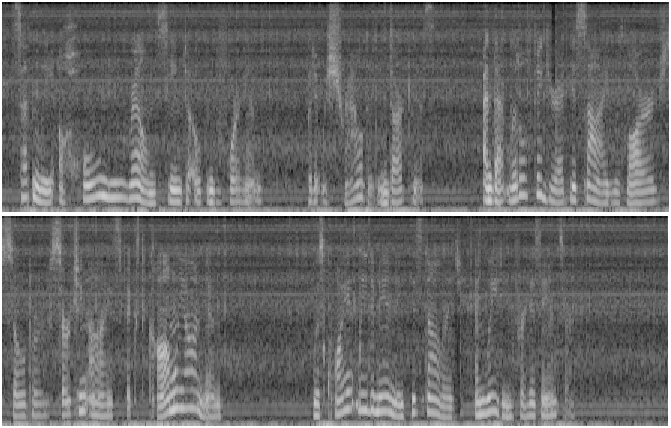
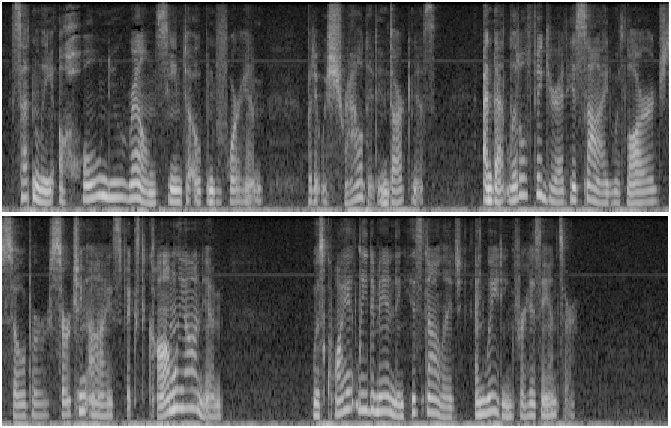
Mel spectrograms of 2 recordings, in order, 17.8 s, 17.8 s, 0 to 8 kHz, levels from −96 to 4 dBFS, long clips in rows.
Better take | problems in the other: second | background sound (Power tool); 16 dB below the speech

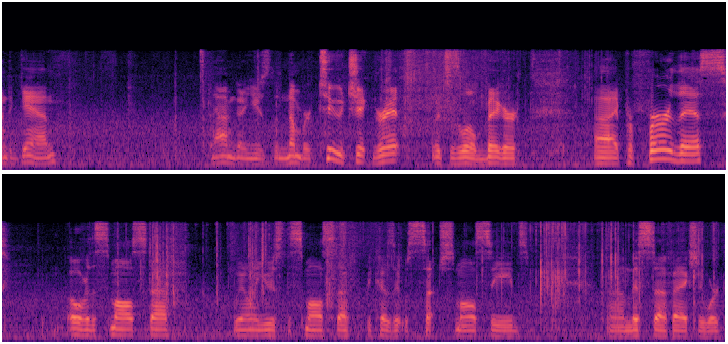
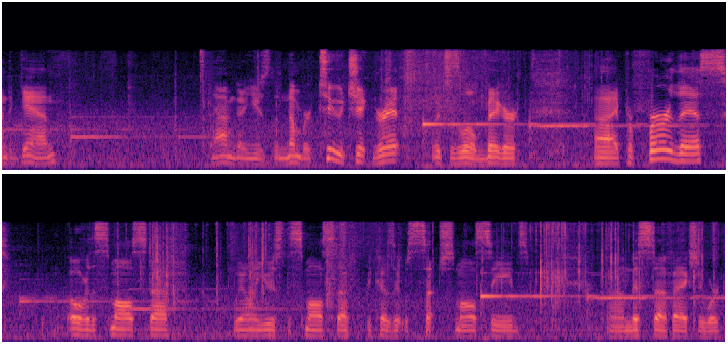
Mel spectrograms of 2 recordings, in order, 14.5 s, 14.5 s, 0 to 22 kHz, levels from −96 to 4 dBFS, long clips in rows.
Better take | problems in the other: first | background sound (Piano); 10 dB below the speech

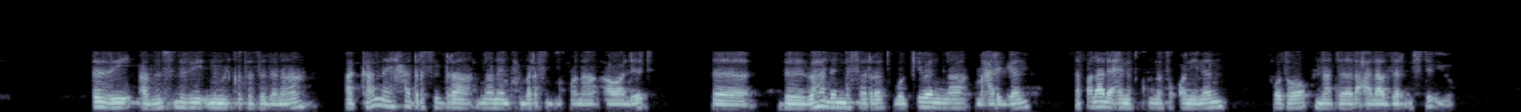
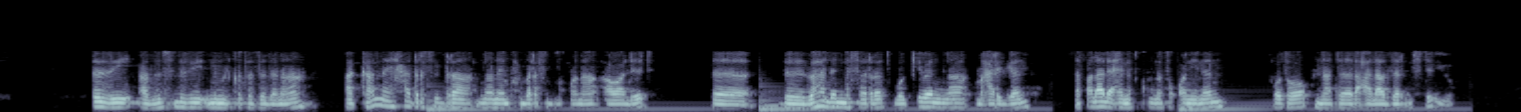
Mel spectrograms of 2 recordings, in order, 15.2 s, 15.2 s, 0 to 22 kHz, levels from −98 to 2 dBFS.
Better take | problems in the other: first | background sound (Bowed string instrument); 17 dB below the speech

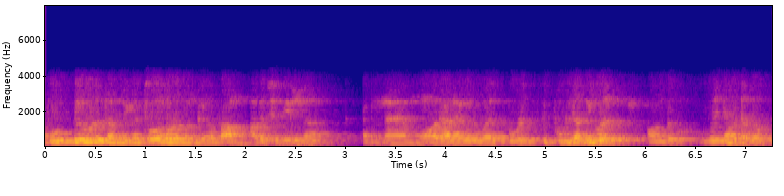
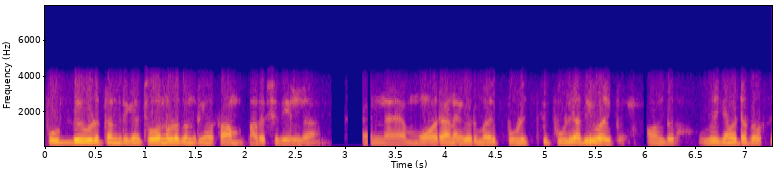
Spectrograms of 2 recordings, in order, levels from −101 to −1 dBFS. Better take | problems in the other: second | room echo; dies away in 0.9 s

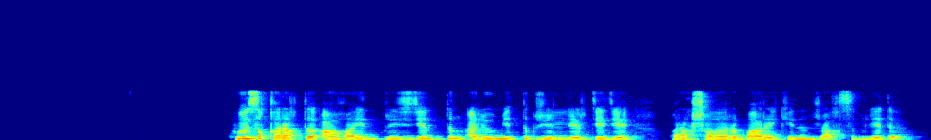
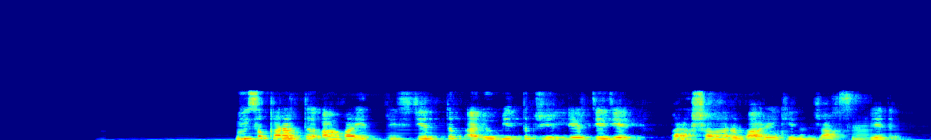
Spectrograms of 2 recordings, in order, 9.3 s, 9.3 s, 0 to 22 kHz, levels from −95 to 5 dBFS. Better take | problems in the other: first | noise reduction (neural mask model DeepFilterNet 3)

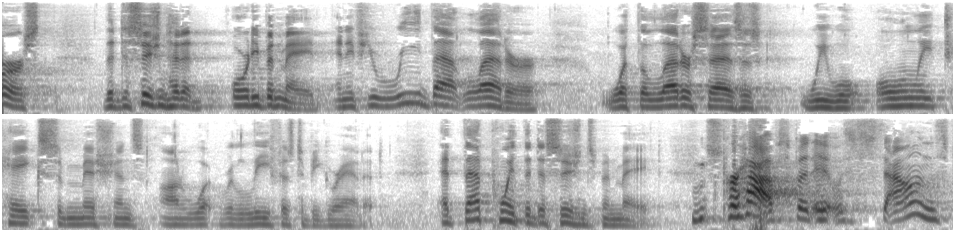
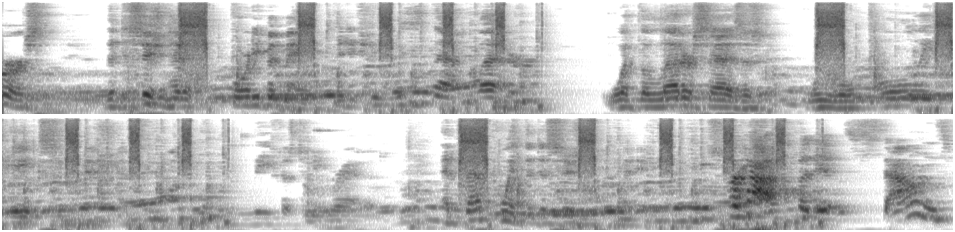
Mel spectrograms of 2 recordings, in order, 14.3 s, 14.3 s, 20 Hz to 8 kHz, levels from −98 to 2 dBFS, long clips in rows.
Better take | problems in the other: first | noise reduction (classical method WPE with log-MMSE)

